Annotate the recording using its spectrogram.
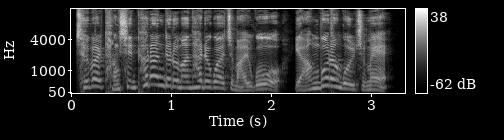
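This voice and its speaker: A woman's voice: high voice, very animated, fast, pitched above the performer's own voice. A woman voicing a young husband who answers his wife in a defensive, irritated way.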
